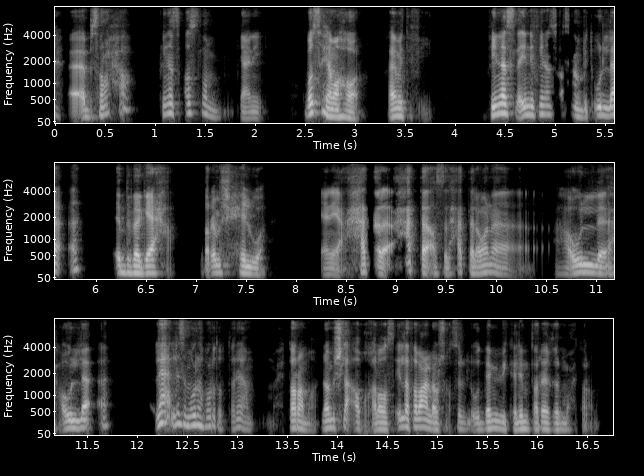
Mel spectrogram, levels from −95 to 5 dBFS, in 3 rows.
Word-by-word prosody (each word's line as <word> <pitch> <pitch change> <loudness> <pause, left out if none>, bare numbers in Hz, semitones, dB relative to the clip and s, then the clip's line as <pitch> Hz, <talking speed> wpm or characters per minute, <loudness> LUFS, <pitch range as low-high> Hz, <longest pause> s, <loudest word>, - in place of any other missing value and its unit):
آآ، 330 0 +3
بصراحة، 275 -2 -5 0.2
في 180 - -8
ناس 200 0 -2
أصلًا 195 - -8 0.2
يعني 110 0 -6 0.4
بُص، 205 +4 +5
هي 150 - +7
مهارة، 130 -2 +3 0.2
خلينا 145 - +4
متفقين. 140 -2 -16 0.6
في 165 - +6
ناس 195 +1 +7
لأن 170 - +3
في 180 +1 -4
ناس 175 -1 -7
أصلًا 145 - -8
بتقول 150 +6 -2
لأ، 165 +4 0 0.4
ببجاحة، 135 -1 +4 0.3
طريقة 130 - +1
مش 135 +1 -3
حلوة. 120 -5 0 0.6
يعني - - -1
حتى - - +1
حتى - - +1
أصلًا - - -1
حتى - - -4
لو - - 0
أنا - - -6 0.3
هاقول 130 +4 +1
هاقول 130 +5 -1
لأ، 175 +3 0 0.4
لأ 245 - +4
لازم 205 0 -3
أقولها 200 0 0
برضه 180 0 -9
بطريقة 150 -7 -11
محترمة 140 -5 0
اللي 140 - -3
هو - - +3
مش 150 0 +2
لأ - - -1
وخلاص، 125 -1 -2
إلا 165 +1 +2
طبعًا 160 0 +5
لو 120 - +2
الشخص 120 - -12
اللي 125 -3 -11
قدامي 135 +4 -1
بيكلمني 130 0 -3
بطريقة 125 0 -2
غير 120 0 -5
محترمة. 120 0 -16
140 Hz, 195 wpm, -28 LUFS, 125-175 Hz, 0.6 s, هي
